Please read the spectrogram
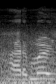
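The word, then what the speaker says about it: Harmal: पता होना चाहिए कि इस बीच का एक्चुअल नेम हरमल बीच है या फिर हरमल बीच बट इसका नाम प्रोनाउंस करते करते आई थिंक यह अरमोल बीच बन गया सो और इसी नाम से यह बहुत ज्यादा पॉपुलर है टूरिस्ट के बीच में एक्चुअल नेम इसका हरमल है तो अगर आप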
